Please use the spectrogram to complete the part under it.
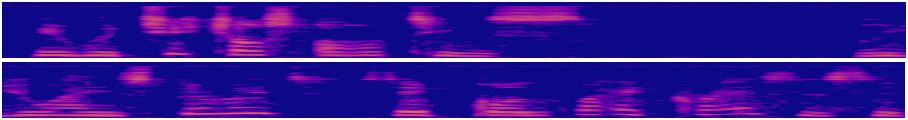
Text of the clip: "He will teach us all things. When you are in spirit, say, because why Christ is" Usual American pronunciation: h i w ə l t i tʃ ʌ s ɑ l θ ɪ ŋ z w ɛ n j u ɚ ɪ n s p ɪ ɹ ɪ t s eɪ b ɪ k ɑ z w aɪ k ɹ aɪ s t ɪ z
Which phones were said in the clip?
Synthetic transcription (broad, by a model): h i w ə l t i tʃ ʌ s ɑ l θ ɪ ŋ s w ɛ n j u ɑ ɪ n s p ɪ ɹ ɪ t s eɪ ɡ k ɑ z w aɪ k ɹ aɪ s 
